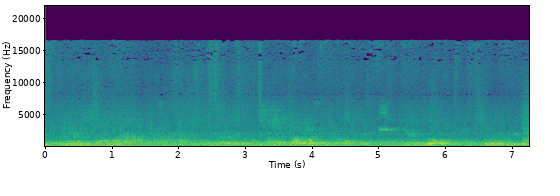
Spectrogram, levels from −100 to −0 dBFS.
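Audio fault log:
throughout generation loss: swirly, hollow smearing, blurred attacks, nothing above 16.6 kHz; worse than one pass near 60 kbit/s, likely about ten lossy re-encodes.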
